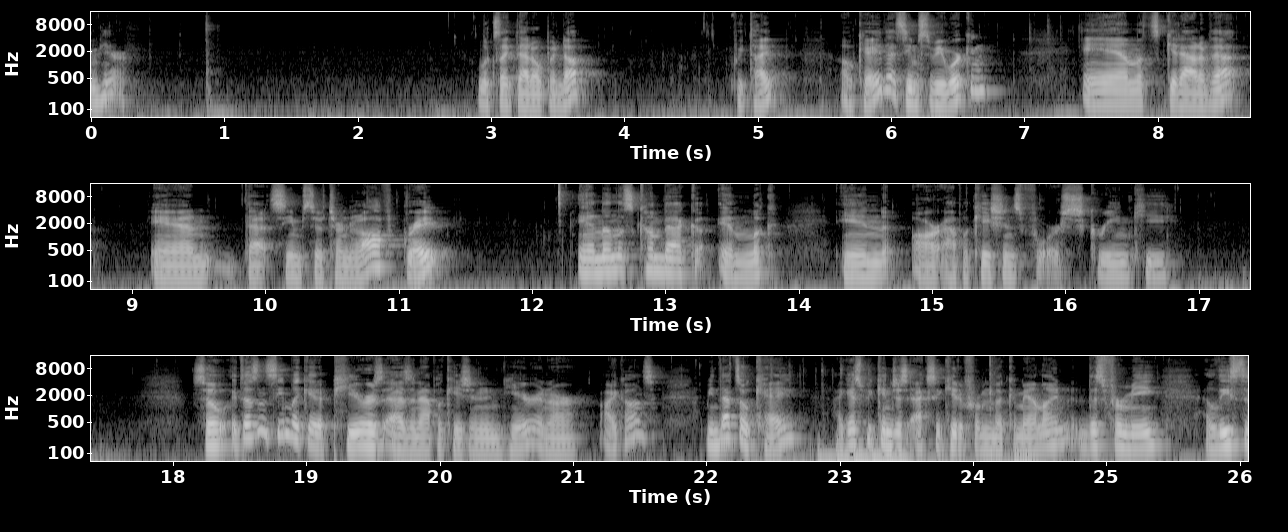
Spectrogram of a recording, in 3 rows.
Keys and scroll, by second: 4.1-7.6 typing, 7.8 ctrl+c.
